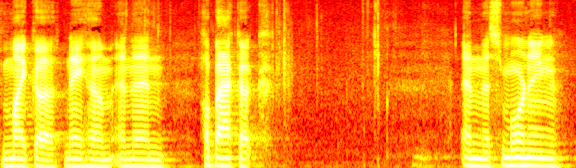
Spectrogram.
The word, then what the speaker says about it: Habakkuk: With that said, if you would, please turn with me to Habakkuk, or as the English pronounce it, Habakkuk.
